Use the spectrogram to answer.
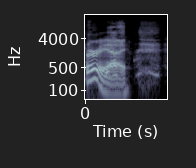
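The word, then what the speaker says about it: Furiae: just messaged me going furry eye. Yes. I'm like furry eye. That that that's how it is pronounced.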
